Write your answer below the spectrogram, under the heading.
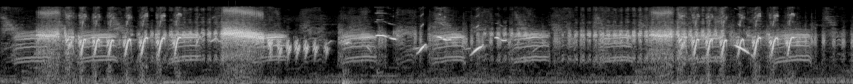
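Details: Sirpu in distress as if caught, used for luring other birds: loud, hurried bursts of clicking chatter and buzzy notes with scattered rising and falling whistles.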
